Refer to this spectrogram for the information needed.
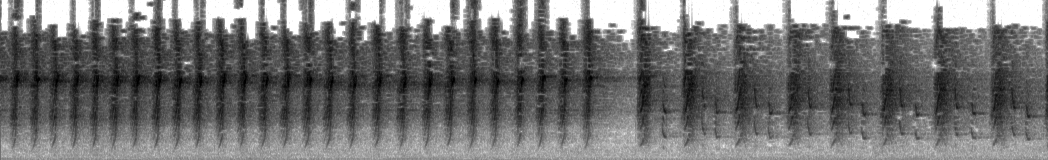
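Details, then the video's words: Long-tailed shrike song used to draw replies from other shrikes: a rapid, steady train of piercing, high, tick-like notes for about four seconds, then a harsher, scratchier burst of quick repeated notes. "Cendet gacor speed rapat ampuh untuk memancing cendet lain langsung nyaut"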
